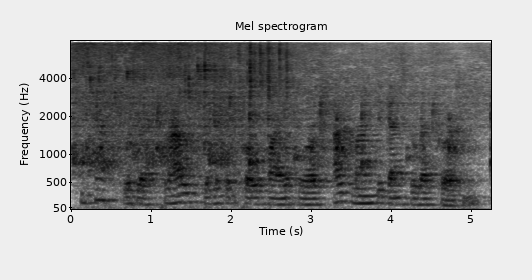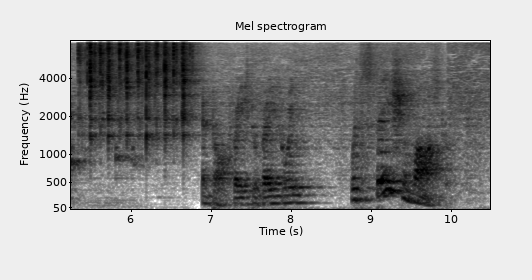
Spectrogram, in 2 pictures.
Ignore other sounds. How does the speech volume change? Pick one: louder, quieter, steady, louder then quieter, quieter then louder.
louder.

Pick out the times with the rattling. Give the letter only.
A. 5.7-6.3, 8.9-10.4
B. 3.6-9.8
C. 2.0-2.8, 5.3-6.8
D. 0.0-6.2
C.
